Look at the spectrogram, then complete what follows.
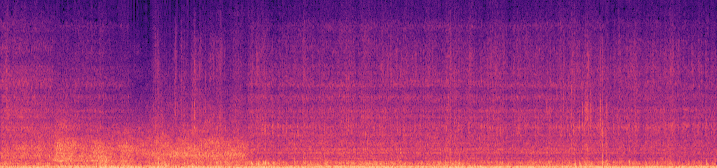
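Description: Steady low rumble of wind buffeting the microphone of a bicycle-mounted camera while riding, with a brighter hiss added from about one to five seconds in.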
